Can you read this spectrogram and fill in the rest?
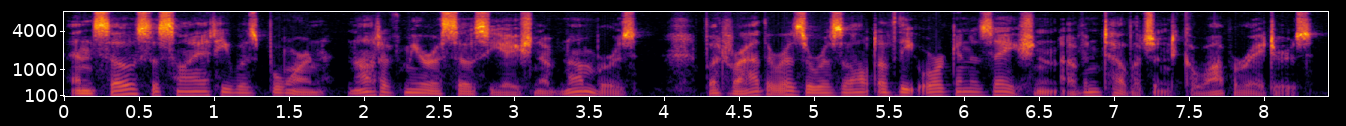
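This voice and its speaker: A man reading a formal text aloud as scripted narration, in a measured, deliberate manner. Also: lowish voice, big pitch swings, fairly bright tone, slightly rough, dry recording. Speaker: audiobook reader.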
